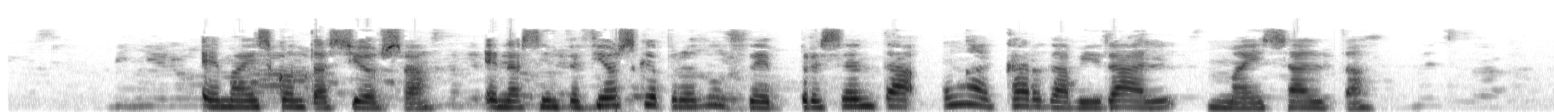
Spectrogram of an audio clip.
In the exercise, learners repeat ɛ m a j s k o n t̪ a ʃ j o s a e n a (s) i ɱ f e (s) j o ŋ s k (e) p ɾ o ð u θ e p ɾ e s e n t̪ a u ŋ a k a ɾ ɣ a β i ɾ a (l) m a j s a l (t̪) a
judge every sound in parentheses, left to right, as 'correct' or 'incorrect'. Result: correct, incorrect, correct, correct, correct

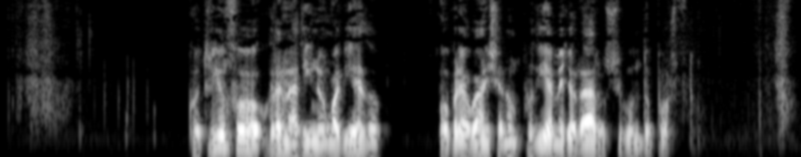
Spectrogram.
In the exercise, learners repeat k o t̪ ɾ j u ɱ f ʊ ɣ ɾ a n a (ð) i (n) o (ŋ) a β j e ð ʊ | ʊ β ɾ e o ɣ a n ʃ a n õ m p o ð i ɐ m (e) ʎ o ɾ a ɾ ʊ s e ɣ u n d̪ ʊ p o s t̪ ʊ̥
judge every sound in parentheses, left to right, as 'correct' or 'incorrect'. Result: correct, correct, correct, correct

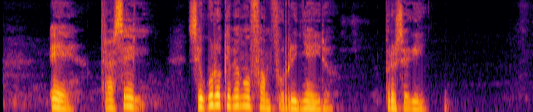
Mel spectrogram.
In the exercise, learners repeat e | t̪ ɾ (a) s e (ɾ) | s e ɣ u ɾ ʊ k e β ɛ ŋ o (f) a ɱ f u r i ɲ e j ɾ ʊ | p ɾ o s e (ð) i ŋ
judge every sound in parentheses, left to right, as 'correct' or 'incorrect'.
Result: correct, incorrect, correct, incorrect

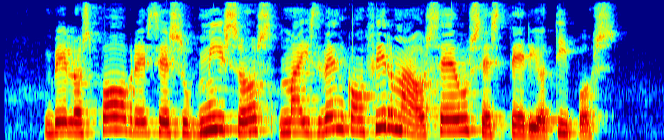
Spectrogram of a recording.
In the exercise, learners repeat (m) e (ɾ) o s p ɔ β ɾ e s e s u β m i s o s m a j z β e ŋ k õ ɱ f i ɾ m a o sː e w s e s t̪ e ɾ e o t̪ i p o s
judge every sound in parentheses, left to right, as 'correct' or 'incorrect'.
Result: incorrect, incorrect

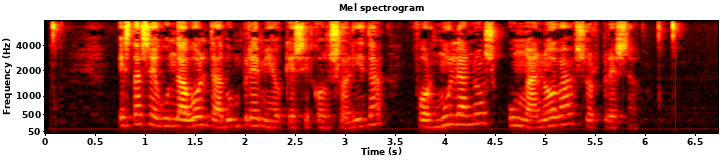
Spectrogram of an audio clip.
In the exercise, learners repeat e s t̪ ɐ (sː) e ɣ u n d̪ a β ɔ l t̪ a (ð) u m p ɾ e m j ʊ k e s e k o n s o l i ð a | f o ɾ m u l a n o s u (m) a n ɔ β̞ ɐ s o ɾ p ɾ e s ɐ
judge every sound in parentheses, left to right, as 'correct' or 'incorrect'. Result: incorrect, correct, incorrect

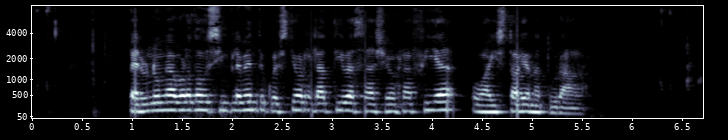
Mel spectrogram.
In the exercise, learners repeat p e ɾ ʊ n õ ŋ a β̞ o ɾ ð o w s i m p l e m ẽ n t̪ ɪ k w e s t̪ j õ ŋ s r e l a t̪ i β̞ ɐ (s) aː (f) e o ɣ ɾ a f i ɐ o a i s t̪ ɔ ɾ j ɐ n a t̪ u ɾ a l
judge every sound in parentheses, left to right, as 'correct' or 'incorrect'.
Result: correct, incorrect

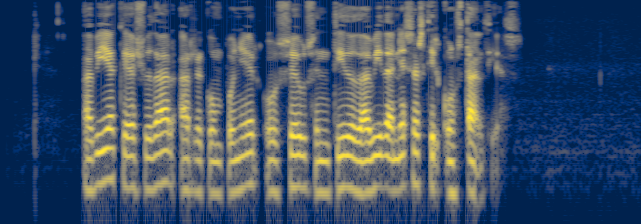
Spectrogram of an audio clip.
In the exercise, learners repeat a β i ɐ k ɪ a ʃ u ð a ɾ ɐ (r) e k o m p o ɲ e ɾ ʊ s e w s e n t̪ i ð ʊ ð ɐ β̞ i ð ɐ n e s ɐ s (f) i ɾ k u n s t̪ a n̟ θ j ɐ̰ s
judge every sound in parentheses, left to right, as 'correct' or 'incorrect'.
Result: correct, incorrect

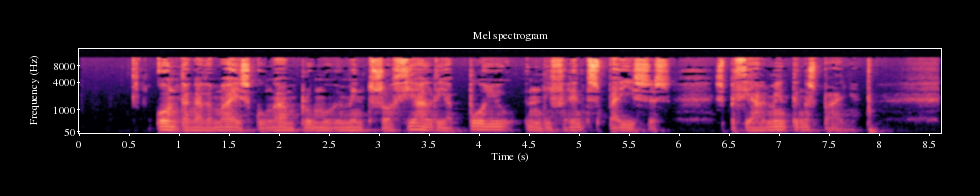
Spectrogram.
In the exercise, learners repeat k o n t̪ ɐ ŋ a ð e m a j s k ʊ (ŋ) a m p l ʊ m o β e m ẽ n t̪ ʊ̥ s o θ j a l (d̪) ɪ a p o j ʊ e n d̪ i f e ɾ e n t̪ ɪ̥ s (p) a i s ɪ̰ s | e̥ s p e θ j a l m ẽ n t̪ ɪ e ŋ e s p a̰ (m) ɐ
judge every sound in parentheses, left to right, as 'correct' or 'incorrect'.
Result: correct, correct, correct, incorrect

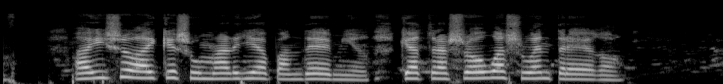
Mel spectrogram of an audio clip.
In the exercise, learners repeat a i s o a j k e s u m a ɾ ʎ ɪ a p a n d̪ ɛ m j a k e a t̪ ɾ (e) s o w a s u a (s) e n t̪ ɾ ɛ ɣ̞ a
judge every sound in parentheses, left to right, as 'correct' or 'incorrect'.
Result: incorrect, incorrect

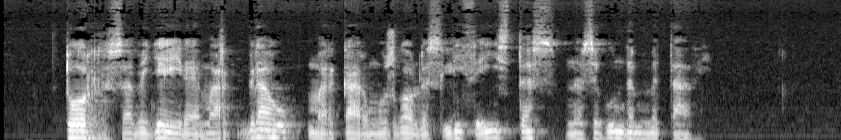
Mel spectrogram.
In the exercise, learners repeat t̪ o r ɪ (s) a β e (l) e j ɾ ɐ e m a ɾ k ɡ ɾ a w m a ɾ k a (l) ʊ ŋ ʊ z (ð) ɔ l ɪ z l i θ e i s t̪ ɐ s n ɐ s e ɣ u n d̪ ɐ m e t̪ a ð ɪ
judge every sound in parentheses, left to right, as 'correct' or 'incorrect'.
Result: correct, incorrect, incorrect, incorrect

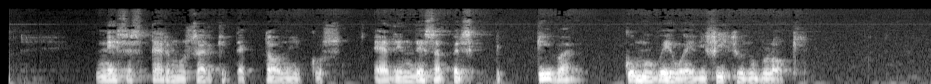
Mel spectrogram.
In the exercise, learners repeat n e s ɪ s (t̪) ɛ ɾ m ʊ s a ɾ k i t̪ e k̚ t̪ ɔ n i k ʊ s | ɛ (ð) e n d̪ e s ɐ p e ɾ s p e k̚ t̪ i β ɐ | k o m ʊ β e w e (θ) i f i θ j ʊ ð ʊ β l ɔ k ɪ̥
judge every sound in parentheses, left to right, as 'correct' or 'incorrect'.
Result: correct, correct, incorrect

